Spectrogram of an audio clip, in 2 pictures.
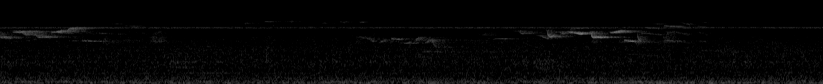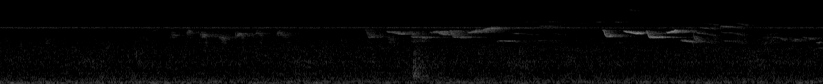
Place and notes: Birds singing, In the bamboo forest edge, Sound streams, Insects sounds
Zoom H2n MS+XY
Nantou County, Taiwan, 28 April 2016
